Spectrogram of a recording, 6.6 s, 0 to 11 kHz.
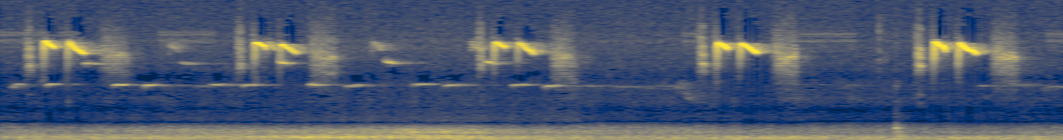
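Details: Eurasian blue tit calling in a Weener garden, East Frisia, Germany, February 2023: five bursts of sharp, high, slightly descending double notes, spaced about a second apart, with a quiet background hum.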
